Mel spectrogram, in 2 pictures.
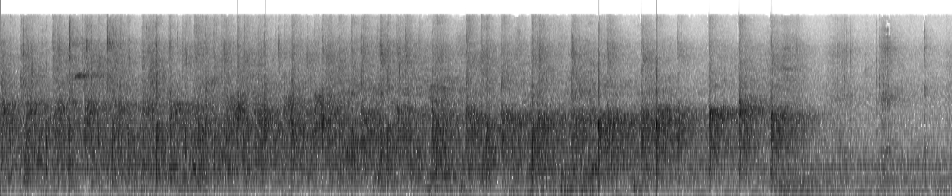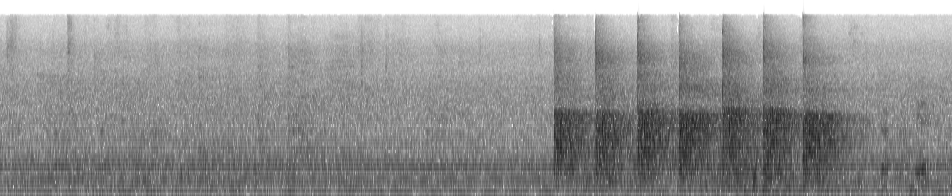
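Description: Spectators applauding for about eight seconds, then dying away to a quiet steady hum in the hall. Near the end a second burst of clapping starts, pulsing in a beat about twice a second.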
